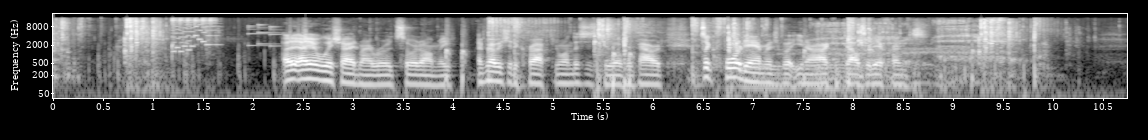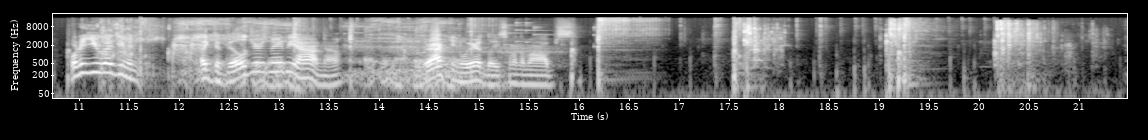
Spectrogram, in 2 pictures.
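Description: A sword strikes monsters with short, sharp hits.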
